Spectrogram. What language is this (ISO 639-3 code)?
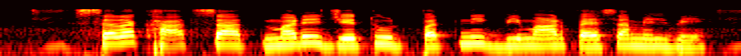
mag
